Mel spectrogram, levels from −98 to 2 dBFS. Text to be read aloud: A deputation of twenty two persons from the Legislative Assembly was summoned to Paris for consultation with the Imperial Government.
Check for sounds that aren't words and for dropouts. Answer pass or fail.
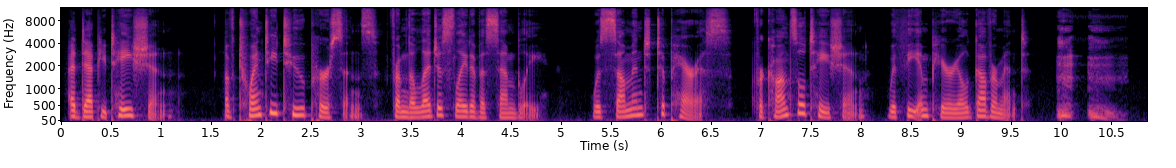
fail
